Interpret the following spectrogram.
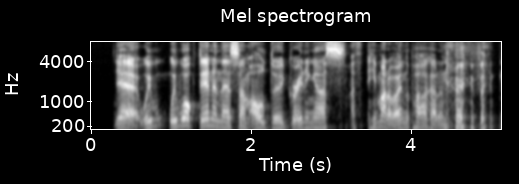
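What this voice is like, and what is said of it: Usual voice. Nothing is said of it.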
